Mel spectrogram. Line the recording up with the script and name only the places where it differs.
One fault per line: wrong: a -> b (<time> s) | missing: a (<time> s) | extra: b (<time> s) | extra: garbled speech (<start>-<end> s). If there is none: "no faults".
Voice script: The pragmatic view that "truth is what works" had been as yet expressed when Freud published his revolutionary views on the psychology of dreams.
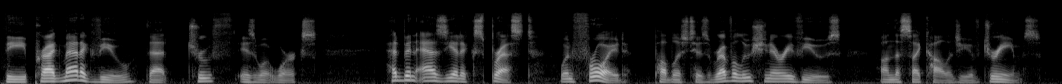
no faults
